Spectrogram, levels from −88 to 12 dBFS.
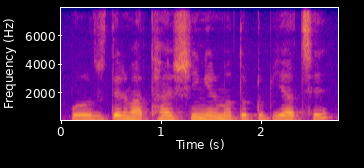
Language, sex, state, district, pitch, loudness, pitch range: Bengali, female, Tripura, West Tripura, 220 Hz, -16 LUFS, 210-225 Hz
